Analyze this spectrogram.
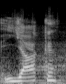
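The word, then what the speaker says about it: yolk: में आया प्यारे साथियों यल के साथ अगर के का प्रयोग हो तो ल साइलेंट होता है मतलब एल को नहीं पढ़ा जाता है याद रखिएगा चलिए आगे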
